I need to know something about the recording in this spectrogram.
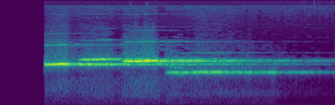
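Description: Electronic transition sound effect for an animated title card: after a brief silence, a few steady, pure high tones come in one after another, overlap, and fade away near the end.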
